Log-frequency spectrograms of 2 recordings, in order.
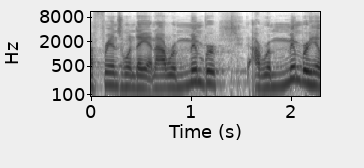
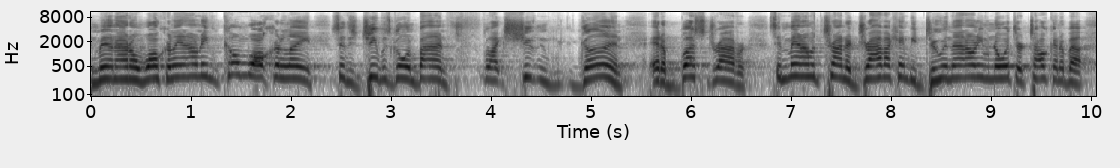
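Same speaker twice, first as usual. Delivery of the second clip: high, loud protest of innocence; indignant rant; 8 semitones higher, 5 dB louder than usual. Retold or imitated. Daniel ranting to the narrator, loud and high. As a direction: protest loudly, you did nothing.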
